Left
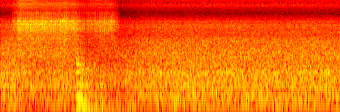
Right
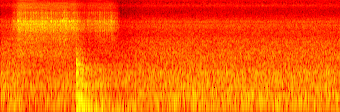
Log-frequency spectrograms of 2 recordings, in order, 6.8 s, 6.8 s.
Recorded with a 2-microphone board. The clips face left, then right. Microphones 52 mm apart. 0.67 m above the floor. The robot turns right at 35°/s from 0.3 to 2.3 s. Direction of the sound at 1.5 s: 40° right (ahead or behind).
